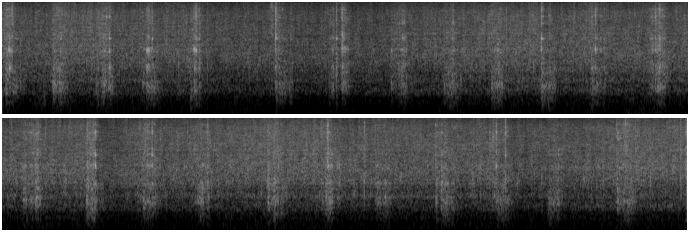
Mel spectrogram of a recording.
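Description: Hand-twisted spice mill grinding over the pan, a rapid run of about two to three crunching clicks a second, over the steady sizzle of sliced squash and greens frying in a saucepan.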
